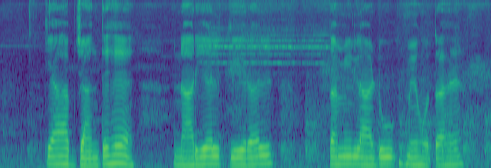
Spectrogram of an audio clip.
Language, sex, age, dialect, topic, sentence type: Hindi, male, 25-30, Hindustani Malvi Khadi Boli, agriculture, statement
